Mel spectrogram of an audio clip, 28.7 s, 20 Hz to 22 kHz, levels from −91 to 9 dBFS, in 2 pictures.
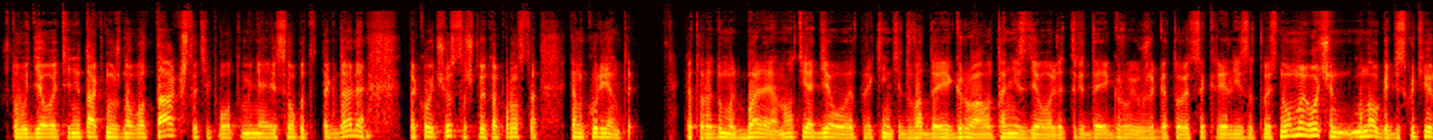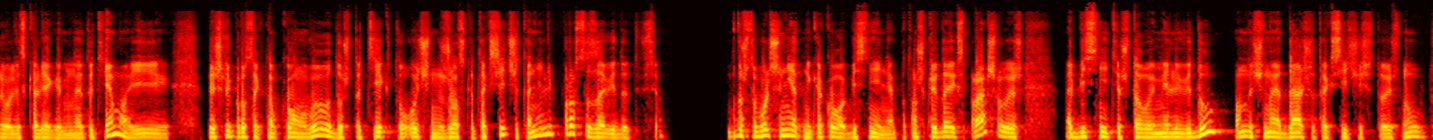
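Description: Speech, with two call bitrate drops: from 1.25 to 7.17 s, after "вы делаете не так" and before "думают блин ну вот", and from 17.81 to 19.65 s, after "просто к такому выводу" and before "просто завидуют и все". In both the sound turns coarse, watery and dull, consistent with the encoder falling from about 32 kbps to roughly 13–14 kbps. Unlike packet loss, nothing drops out or glitches; quality stays degraded and then recovers.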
